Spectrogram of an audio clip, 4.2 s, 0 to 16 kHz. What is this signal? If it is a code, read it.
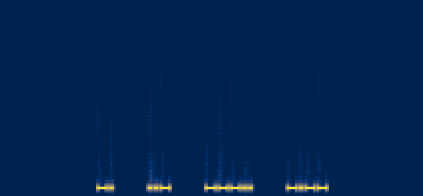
Morse code, heard as a keyed tone, about 40 wpm, spaced as for 19 wpm, 700 Hz. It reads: NU8Y
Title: USA Call Signs - 4 Characters - 4x Character Spacing - 40wpm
